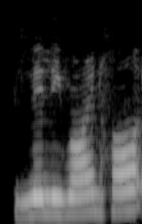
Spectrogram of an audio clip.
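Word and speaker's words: Lili Reinhart: my life uh doing a Tik Tok with Lily Reinhardt is that how we say her name yes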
